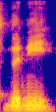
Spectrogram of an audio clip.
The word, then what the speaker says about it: Denis: It's one N, so it's pronounced, I guess, Denis, because it's a French last name.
